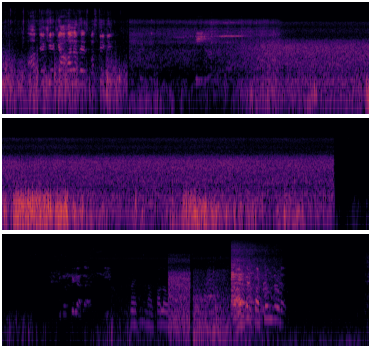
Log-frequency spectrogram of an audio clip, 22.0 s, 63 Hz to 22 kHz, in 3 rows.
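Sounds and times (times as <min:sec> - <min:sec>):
wind buffeting microphone: 0:00.0 - 0:03.5, 0:05.0 - 0:15.6
steady rushing noise: 0:05.1 - 0:14.0.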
